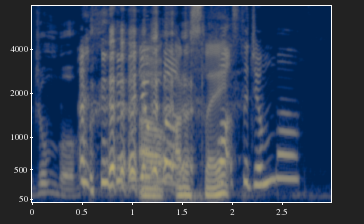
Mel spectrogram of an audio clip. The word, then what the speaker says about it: Yumbo: Jumbo is like this big. Is it pronounced Jumbo? I've been saying Yumbo. Oh, maybe it is. Maybe Yeah, Jumbo. Maybe It's with a Y.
